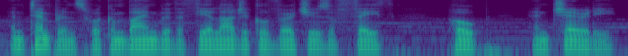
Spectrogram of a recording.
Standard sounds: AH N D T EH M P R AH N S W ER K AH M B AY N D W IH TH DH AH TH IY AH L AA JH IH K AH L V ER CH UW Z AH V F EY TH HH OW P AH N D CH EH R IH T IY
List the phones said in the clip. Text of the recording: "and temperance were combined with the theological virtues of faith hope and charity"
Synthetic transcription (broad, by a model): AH N T EH M P R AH N S W ER K AH M B AY N D W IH DH AH TH IY AH L AA JH IH K AH L V ER CH UW Z AH V F EY TH HH OW P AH N CH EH R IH T IY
